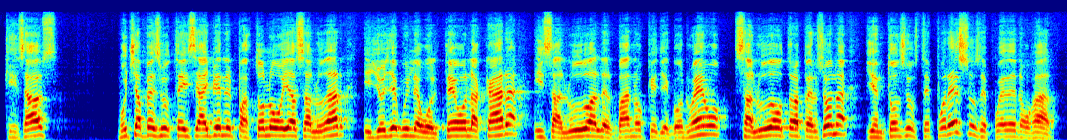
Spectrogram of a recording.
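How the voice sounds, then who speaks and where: A man's voice: high-pitched, a little fast. A man preaching a sermon to his congregation as pastor, emphatic and repetitive, calling them brothers. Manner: emphatic, repeats phrases, addresses the congregation as brothers. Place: church, before a live congregation.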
